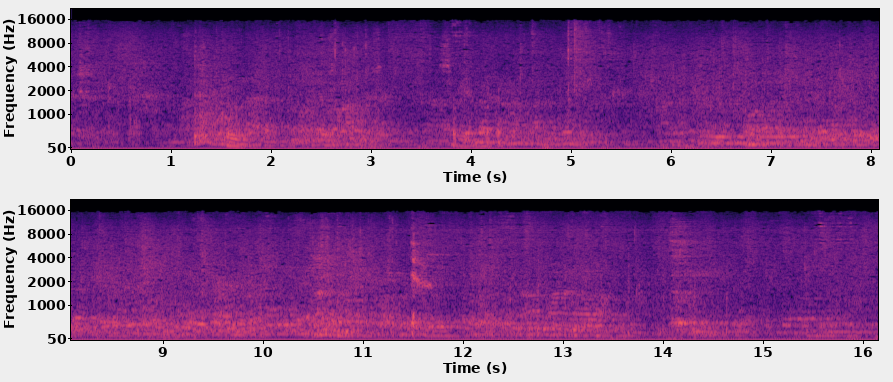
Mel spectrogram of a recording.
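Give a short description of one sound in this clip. Several men talk and murmur nearby in a busy crowd.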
